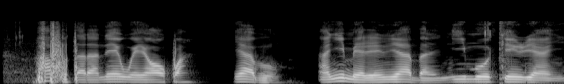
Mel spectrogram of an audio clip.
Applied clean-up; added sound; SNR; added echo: classical method log-MMSE.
